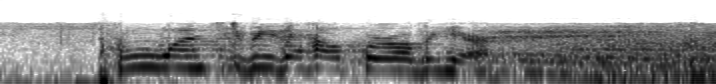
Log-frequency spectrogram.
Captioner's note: voiceover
